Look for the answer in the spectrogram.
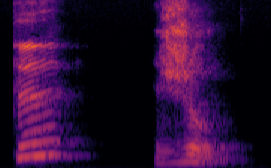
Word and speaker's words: Peugeot: E ou em francês, mais uma vez, som fechado do E, faz a boca do O e fala E. E, E. Peugeot. Vous savez prononcer... Euh, non, vous pas prononcer au T, et vous allez prononcer nem au E também.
